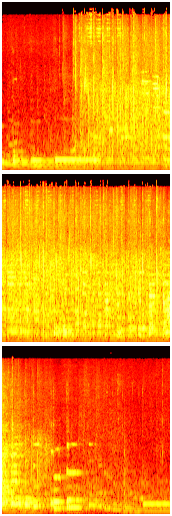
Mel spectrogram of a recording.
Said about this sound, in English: If you will, if you hear and you one of them, just jump to your feet and give God a clap.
